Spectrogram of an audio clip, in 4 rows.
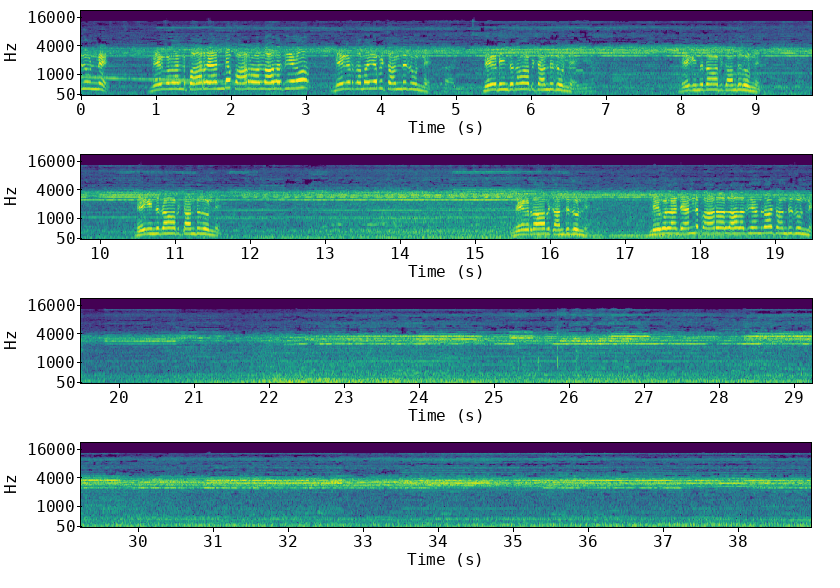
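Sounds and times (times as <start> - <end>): car horns honking: 0.0 - 38.9
idling traffic: 0.0 - 38.9.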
